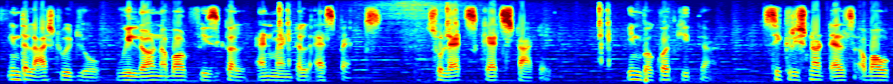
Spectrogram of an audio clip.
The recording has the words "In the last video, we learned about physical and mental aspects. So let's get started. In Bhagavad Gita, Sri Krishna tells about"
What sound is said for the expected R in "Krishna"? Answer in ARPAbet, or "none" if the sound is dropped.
R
